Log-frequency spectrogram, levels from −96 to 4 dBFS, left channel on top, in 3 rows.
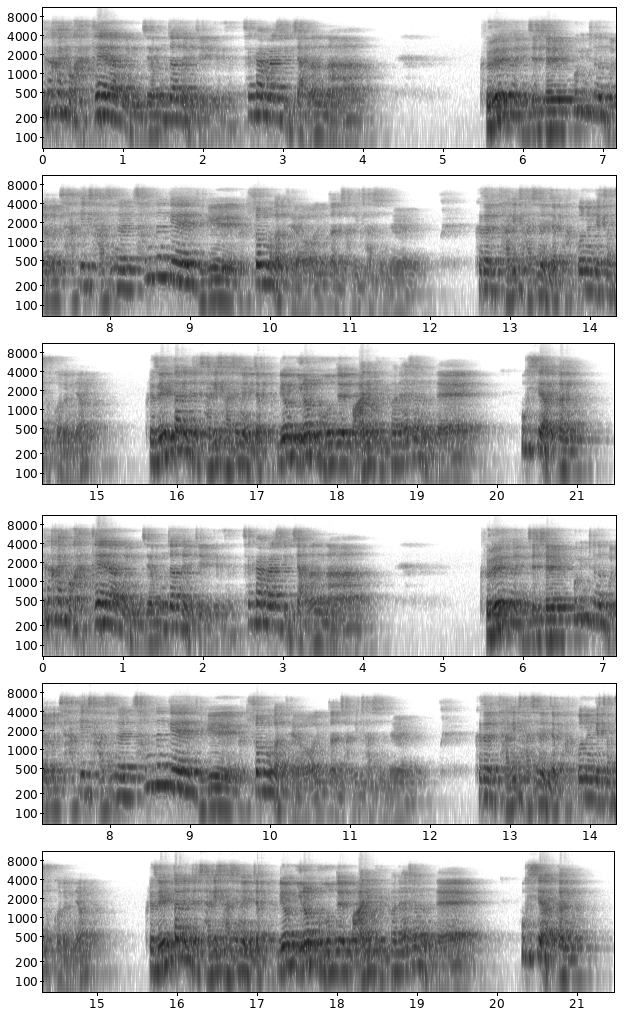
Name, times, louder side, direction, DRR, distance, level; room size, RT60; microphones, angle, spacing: voice 1, 0.0-2.1 2.5-3.9 5.5-11.8 12.6-14.9 15.7-19.6 20.3-21.0, equal, 30° right, 0 dB, 6.3 m, -20 dB
21.5 x 16.0 x 8.5 m, 0.70 s
head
